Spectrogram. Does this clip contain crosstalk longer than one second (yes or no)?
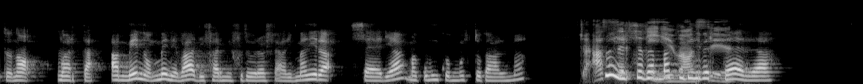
yes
